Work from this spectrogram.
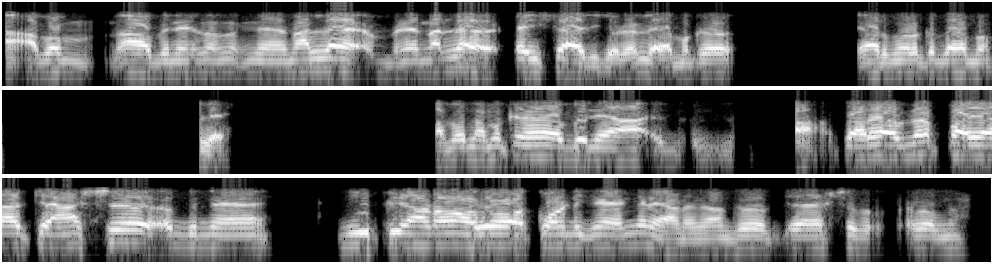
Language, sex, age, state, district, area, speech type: Malayalam, male, 45-60, Kerala, Kollam, rural, conversation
